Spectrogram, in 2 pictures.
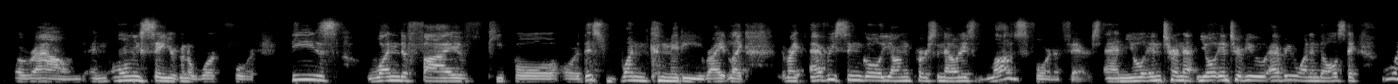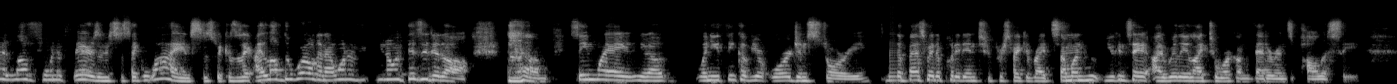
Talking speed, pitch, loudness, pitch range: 220 wpm, 175 Hz, -22 LUFS, 150-195 Hz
